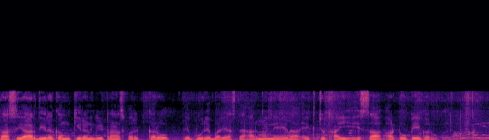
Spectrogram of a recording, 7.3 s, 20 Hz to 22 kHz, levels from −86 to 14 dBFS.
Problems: constant background noise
